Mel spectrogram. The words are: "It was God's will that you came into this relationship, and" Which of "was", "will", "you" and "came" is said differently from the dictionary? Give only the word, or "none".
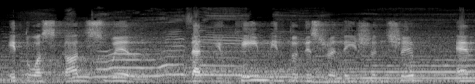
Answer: was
